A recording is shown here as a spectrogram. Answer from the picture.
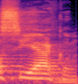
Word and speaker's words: Siakam: Hey, Alexa, how do I pronounce Pascal Siakam? I pronounce that Pascal Siakam, but I'm always working on how I say things and I'm Pascal not right.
